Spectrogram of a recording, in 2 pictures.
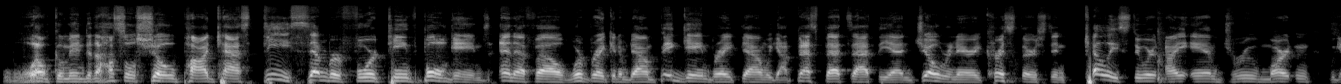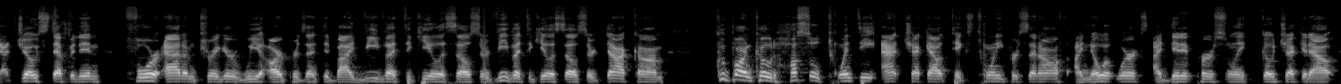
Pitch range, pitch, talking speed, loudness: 130-185 Hz, 140 Hz, 165 wpm, -22 LUFS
